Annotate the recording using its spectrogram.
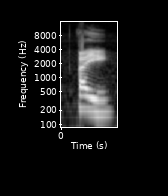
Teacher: ইয়ার মাকরাজ জিব্বার মাঝখানে উপরে চাপ দিয়ে। কাই, ফা যাবর ফা, কাইফা। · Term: লিনের হরফ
